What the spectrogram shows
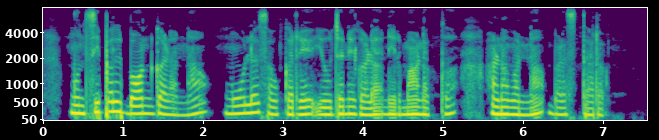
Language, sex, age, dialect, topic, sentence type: Kannada, female, 18-24, Dharwad Kannada, banking, statement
